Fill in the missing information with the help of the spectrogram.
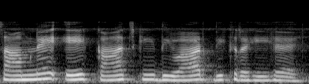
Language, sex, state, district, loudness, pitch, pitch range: Hindi, female, Uttar Pradesh, Lucknow, -14 LUFS, 215 Hz, 195-225 Hz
